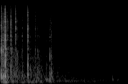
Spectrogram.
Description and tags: Skate-concrete 7
Concrete-floor, Foleys, Rollerskates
